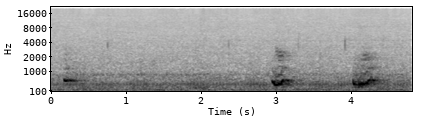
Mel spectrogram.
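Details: Mother cat tending each of her kittens: three short, soft mews, the last two rising then falling, spaced about a second apart against low steady room noise.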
